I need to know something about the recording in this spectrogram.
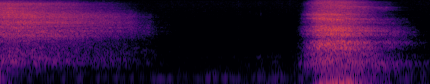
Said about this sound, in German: Und weil es so schön ist, nehmen wir noch einen zweiten tiefen Atemzug.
